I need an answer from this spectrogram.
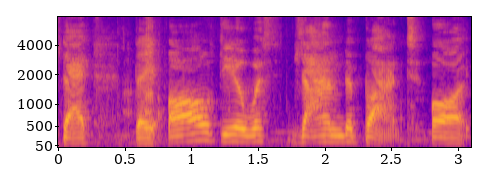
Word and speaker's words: Jan de Bont: they all deal with Jan de Bont, or Jan de Bont, to be more culturally correct. It is a Dutch pronunciation after all.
